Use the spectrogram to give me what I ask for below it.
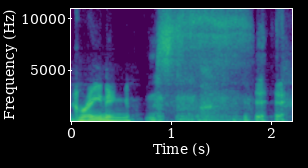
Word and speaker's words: Groening: He's Matt Groening. I don't like that name. It does not sound. I thought it was groaning. until you Yeah, said it's it. not spelled like graining, and that's how you say it, and it makes me mad.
